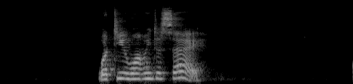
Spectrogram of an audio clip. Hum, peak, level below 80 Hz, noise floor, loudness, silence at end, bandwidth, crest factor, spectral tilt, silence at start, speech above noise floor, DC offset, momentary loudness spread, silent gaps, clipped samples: none; -14 dBFS; -78 dBFS; -79 dBFS; -28 LUFS; 1.5 s; 15.5 kHz; 20 dB; -2 dB/octave; 1 s; 52 dB; under 0.1%; 6 LU; none; under 0.1%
